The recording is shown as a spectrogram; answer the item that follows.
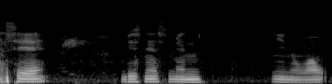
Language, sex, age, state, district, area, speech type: Bodo, male, 18-30, Assam, Baksa, rural, spontaneous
